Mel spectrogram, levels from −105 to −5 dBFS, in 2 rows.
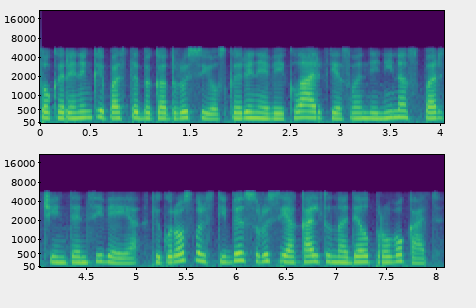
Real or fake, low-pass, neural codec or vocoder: fake; 5.4 kHz; codec, 16 kHz, about 1 kbps, DyCAST, with the encoder's durations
